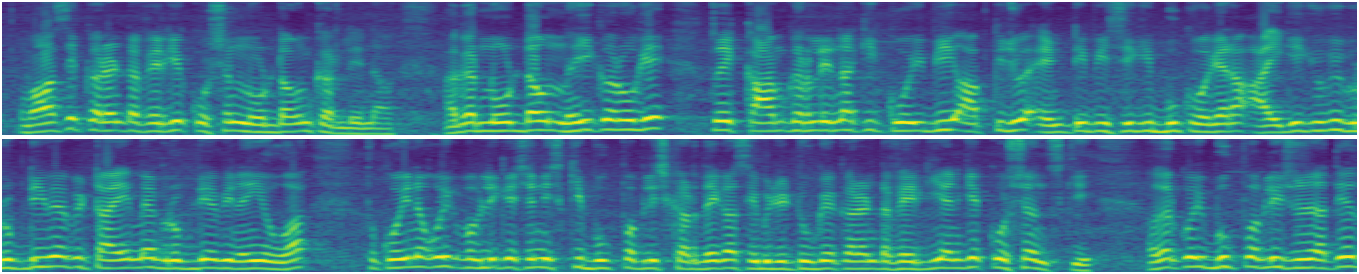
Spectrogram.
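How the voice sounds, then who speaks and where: A man's voice: fairly high pitch, slight background noise. A young man hosting an exam-prep channel, sharing his own experience and giving direct, earnest advice to viewers in a casual talk. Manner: earnest, direct, reassuring with "ठीक है ना" asides.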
